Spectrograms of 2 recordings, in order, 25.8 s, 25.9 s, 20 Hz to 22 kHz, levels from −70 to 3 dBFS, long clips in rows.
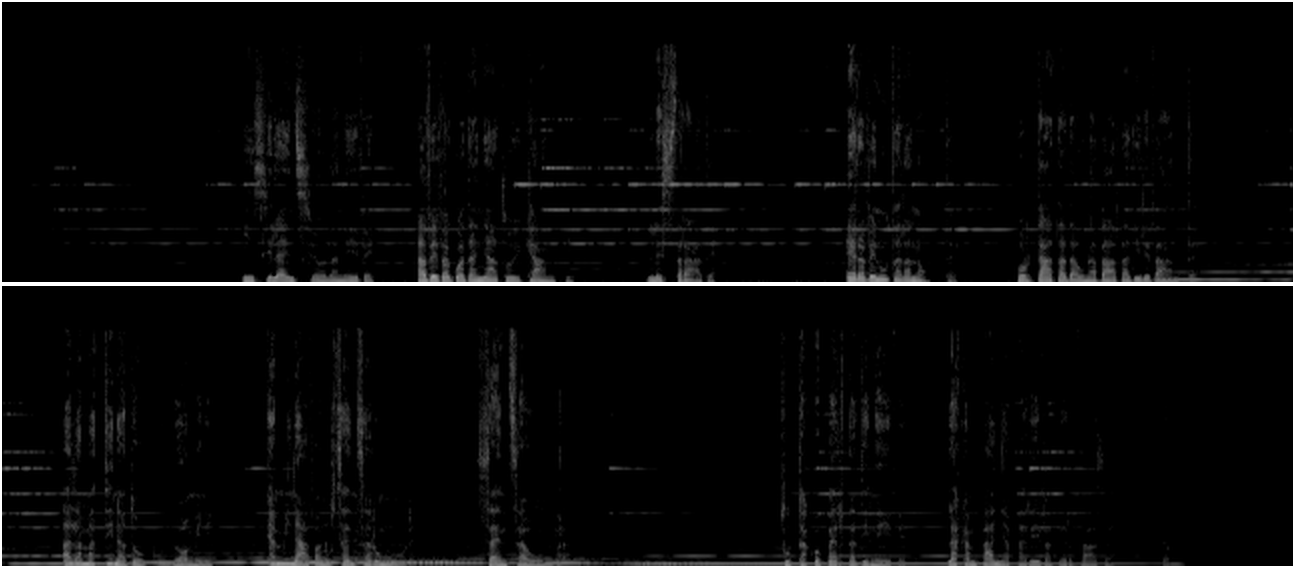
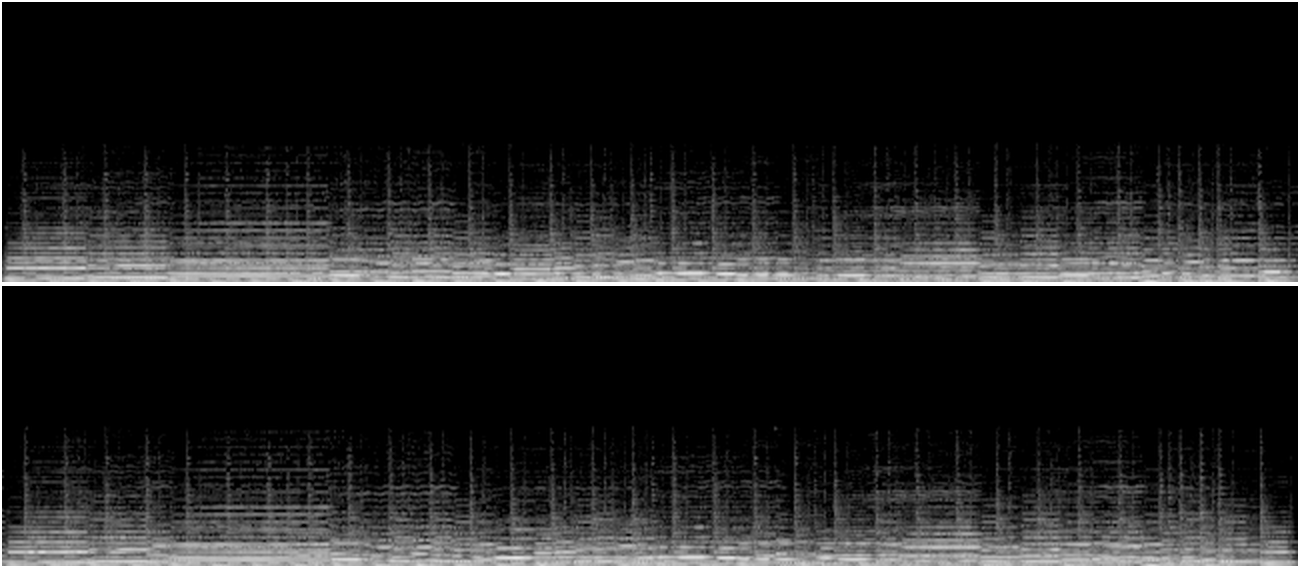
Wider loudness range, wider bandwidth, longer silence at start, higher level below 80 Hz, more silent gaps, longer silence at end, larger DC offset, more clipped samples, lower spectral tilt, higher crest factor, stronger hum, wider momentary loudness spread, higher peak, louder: first, 6 LU vs 1 LU; first, 19 kHz vs 10.5 kHz; first, 0.5 s vs 0 s; second, -64 dBFS vs -28 dBFS; neither; first, 1.1 s vs 0 s; neither; neither; second, -4.5 dB/octave vs -7 dB/octave; first, 20 dB vs 14 dB; neither; first, 19 LU vs 3 LU; second, -20 dBFS vs 0 dBFS; second, -40 LUFS vs -15 LUFS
